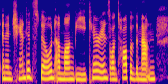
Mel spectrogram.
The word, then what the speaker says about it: cairns: that they believe an enchanted Stone among the Karens on top of the mountain could swallow a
